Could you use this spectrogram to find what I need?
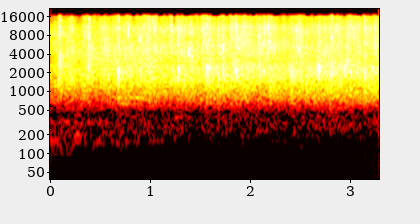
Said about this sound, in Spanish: Dele un aplauso a Jesucristo.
